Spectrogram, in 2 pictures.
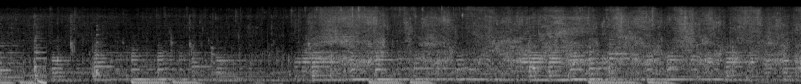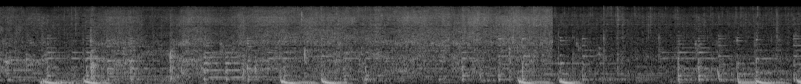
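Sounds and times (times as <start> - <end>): carrots sizzling in a wok: 0.0 - 16.0
wooden spatula scraping a wok: 2.6 - 14.2.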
